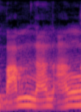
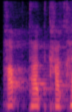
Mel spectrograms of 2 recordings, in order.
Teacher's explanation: 맘, 난, 앙 할 때 콧속이 울린다는 거는 코에 손을 대보면 느낄 수가 있거든요. 밥, 닷, 각 할 때는 코가 그렇게 울리지 않거든요.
